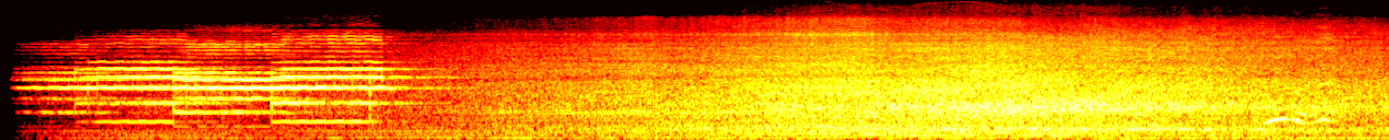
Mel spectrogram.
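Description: A two-tone siren alternates between two pitches, about three quarters of a second each, and cuts off abruptly about three seconds in. Then a Mercedes Sprinter ambulance drives past with its engine and tyre noise, swelling to a peak a few seconds later and fading.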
